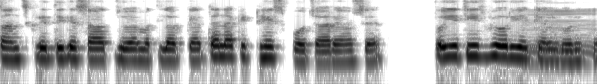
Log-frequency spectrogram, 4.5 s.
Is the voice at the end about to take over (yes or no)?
yes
